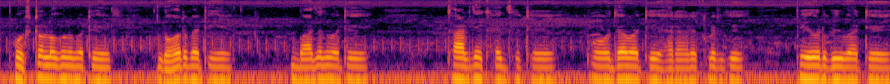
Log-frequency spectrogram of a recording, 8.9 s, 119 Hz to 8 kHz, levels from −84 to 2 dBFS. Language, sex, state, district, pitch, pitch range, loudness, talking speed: Bhojpuri, male, Uttar Pradesh, Deoria, 145 Hz, 140-150 Hz, -20 LUFS, 120 wpm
